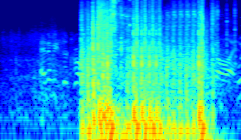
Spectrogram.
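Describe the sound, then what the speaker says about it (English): Rapid automatic gunfire erupts in a video game after a quiet lead-in, dense bursts of loud close shots with a few pauses, while a voice talks faintly under it at the start. "Someone's shooting me behind."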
